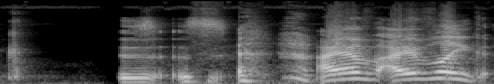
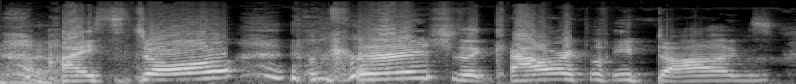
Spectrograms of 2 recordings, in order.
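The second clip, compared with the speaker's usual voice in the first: laughing; 7 semitones higher, 4 dB louder, slower than usual. Real, not acted. Laughing while claiming identity.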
